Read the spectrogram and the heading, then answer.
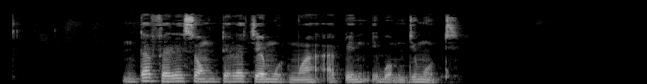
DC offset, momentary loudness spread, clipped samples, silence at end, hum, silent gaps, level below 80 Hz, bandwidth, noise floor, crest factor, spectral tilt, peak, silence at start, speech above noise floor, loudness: under 0.1%; 14 LU; under 0.1%; 1.9 s; none; none; -64 dBFS; 11.5 kHz; -72 dBFS; 28 dB; -3 dB/octave; 0 dBFS; 0.1 s; 47 dB; -23 LUFS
